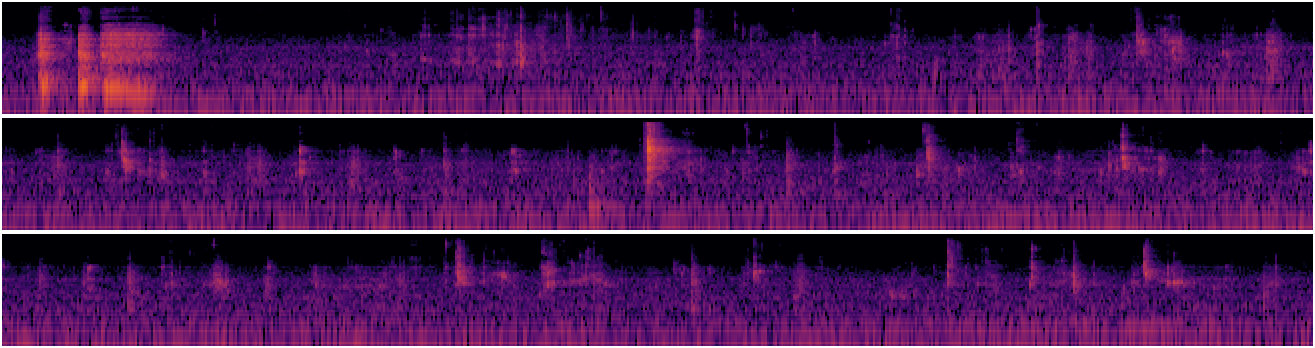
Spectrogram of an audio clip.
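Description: A person chewing a battered fried chicken wing coated in barbecue sauce: scattered crunchy and wet mouth clicks, with one sharper click about halfway through.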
